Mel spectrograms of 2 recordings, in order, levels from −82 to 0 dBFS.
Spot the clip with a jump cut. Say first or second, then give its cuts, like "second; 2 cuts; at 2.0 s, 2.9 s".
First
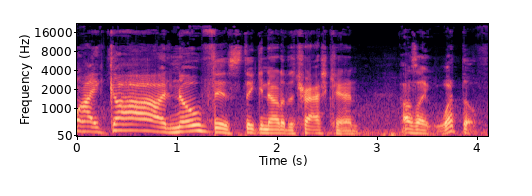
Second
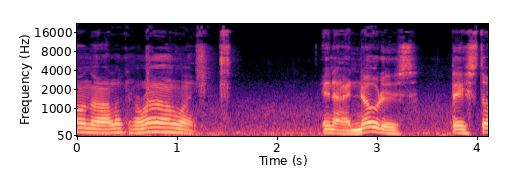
first; 1 cut; at 1.3 s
